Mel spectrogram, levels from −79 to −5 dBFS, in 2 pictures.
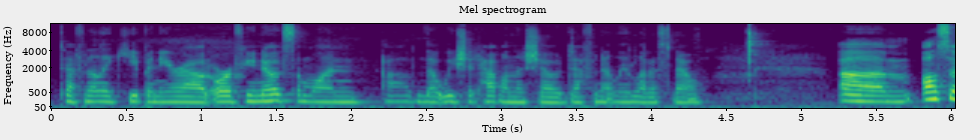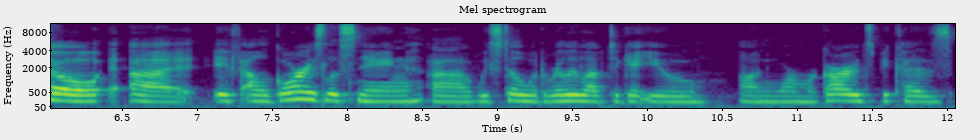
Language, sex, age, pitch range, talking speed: English, female, 20-39, 180-220 Hz, 215 wpm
